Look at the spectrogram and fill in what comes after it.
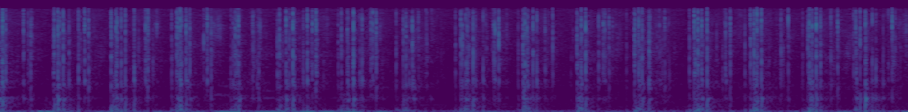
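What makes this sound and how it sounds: A small, solid paperback comic book with a glossy card cover is held in the hand and tapped rapidly with the fingertips. The taps come as a quick, uneven patter of soft, dull thuds, heavy in the low end with very little brightness. Each tap dies away almost at once.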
